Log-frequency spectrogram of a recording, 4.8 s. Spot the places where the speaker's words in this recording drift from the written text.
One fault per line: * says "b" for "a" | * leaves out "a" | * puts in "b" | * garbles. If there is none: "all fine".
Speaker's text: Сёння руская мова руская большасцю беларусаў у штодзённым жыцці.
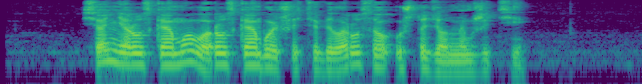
all fine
